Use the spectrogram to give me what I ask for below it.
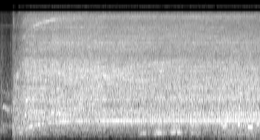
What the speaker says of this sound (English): let's see if we can get this vacuum going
